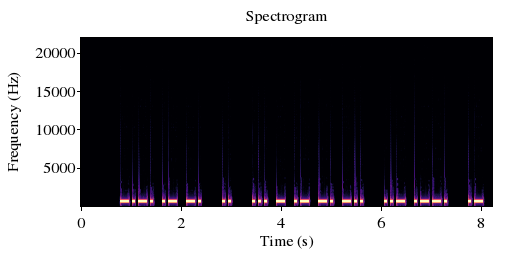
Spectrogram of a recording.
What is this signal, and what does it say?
Morse code, heard as a keyed tone, about 20 wpm, 700 Hz. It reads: CAN I STAND UP A
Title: Sentences from Top 1000 Words - Review Part 1 - 20wpm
